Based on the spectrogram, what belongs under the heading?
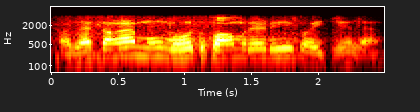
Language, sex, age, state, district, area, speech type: Odia, male, 45-60, Odisha, Sundergarh, rural, conversation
